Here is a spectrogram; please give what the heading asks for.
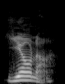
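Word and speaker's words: יונה: name is pronounced yonas in hebrew it is pronounced yonah and in christian literature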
